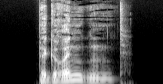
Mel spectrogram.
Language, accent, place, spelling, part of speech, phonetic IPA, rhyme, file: German, Germany, Berlin, begründend, verb, [bəˈɡʁʏndn̩t], -ʏndn̩t, De-begründend.ogg
- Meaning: present participle of begründen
